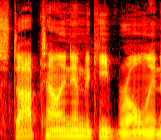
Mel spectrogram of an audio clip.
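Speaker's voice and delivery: ordinary talk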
